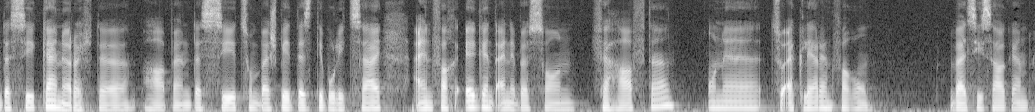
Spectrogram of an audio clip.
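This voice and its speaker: A young man from Syria whose first language is Arabic, calmly telling his own story in an interview, thoughtful and measured with small pauses. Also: on the low side, clear, resonant tone. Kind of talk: calm personal account.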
